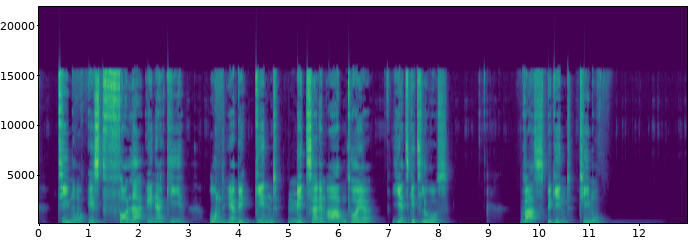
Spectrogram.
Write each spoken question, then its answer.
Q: Was beginnt Timo?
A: Sein Abenteuer. Er beginnt oder er startet sein Abenteuer.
